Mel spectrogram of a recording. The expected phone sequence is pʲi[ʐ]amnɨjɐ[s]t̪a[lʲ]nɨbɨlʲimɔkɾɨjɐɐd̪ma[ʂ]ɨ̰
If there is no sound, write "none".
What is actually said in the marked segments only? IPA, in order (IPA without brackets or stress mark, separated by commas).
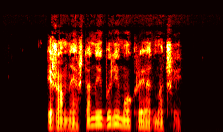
ʐ, ʂ, none, t͡ʂ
